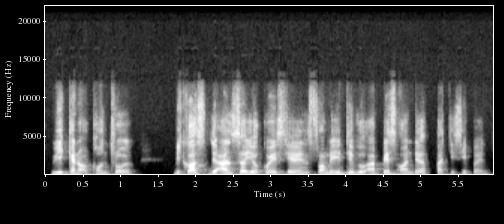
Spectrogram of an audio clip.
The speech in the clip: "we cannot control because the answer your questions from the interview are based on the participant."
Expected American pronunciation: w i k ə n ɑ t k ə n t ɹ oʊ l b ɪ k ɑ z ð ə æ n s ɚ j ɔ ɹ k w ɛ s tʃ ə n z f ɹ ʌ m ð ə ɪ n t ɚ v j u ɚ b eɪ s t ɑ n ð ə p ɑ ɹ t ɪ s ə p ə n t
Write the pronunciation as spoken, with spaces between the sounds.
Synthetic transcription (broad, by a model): w i k ə n ɑ t k ə n t ɹ oʊ l b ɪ k ɑ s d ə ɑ n s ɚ j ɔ k w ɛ s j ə n s f ɹ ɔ m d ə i n t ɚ v j u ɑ b eɪ s t ɑ n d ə p ɑ t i s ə p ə n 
